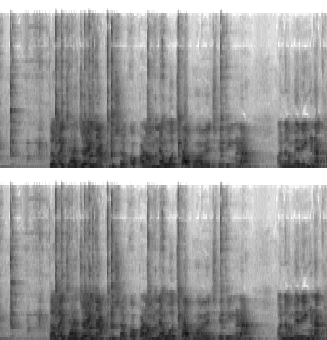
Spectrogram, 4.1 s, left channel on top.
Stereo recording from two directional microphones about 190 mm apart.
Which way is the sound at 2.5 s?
5° left (ahead or behind).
